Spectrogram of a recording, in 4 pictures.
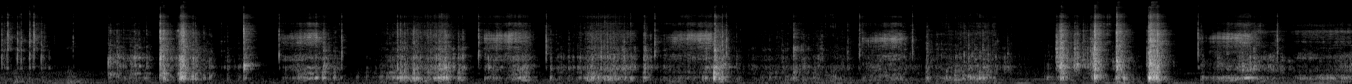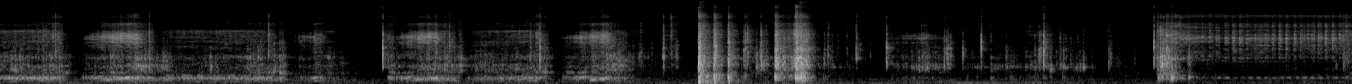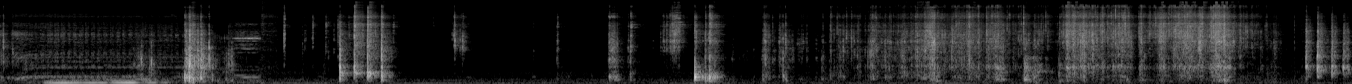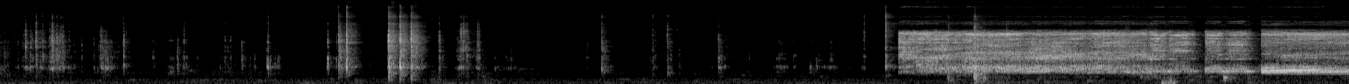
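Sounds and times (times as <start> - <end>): plastic and cardboard rustling: 34.6 - 41.3.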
